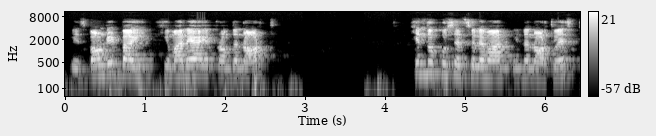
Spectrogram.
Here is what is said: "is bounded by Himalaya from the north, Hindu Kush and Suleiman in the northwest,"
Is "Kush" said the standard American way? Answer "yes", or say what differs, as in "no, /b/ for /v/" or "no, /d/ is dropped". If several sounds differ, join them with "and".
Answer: no, /s/ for /ʃ/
